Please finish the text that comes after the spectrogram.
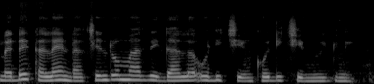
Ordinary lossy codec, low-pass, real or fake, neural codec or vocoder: none; none; fake; codec, 44.1 kHz, 2.6 kbps, SNAC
